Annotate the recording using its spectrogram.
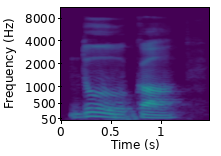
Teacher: Du has a long vowel in it. Well, that makes it a long syllable if there's a long vowel in the syllable. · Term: spandi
